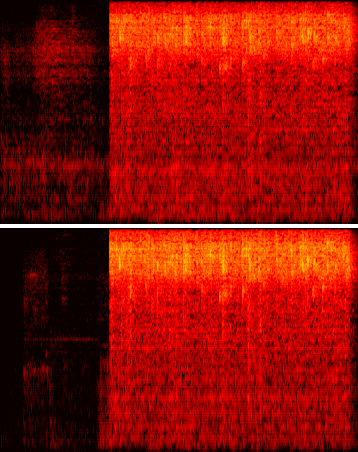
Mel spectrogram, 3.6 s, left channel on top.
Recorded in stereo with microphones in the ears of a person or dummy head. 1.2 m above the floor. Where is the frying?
70° right (ahead or behind), 1.5 m.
